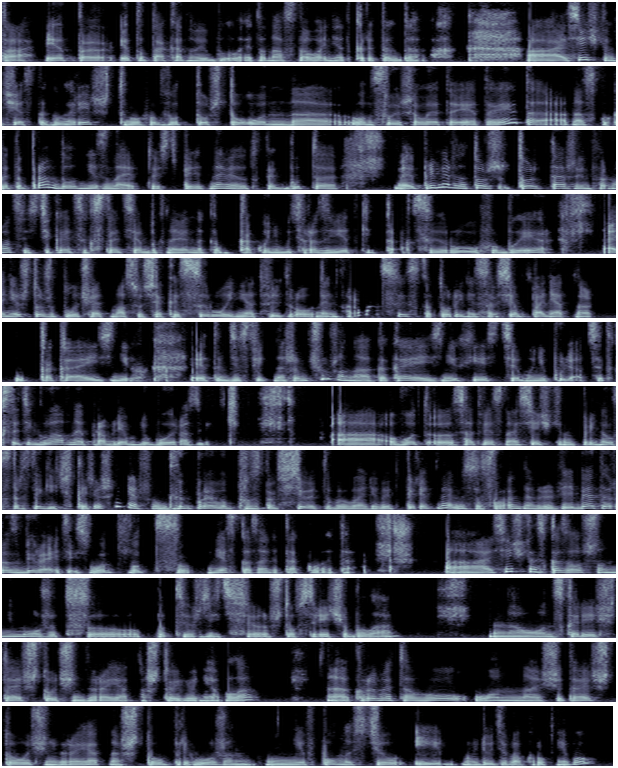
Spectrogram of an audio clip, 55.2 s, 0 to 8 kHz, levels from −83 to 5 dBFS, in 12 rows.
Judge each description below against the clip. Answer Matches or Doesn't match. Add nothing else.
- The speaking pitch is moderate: Matches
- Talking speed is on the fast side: Matches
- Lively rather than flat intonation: Doesn't match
